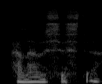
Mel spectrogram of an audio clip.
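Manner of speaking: small, tiny voice. Voicing an unseen speaker greeting a sister: small voice. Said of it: "you suddenly hear a small voice say".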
